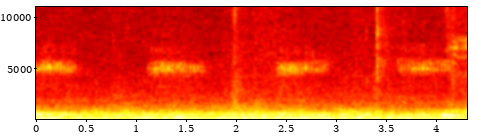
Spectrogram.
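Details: Cream, a happy British shorthair kitten, purring while cared for by two mother cats: a steady low rumble runs throughout, with soft breathy bands returning about every 1.2 seconds and no meows.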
